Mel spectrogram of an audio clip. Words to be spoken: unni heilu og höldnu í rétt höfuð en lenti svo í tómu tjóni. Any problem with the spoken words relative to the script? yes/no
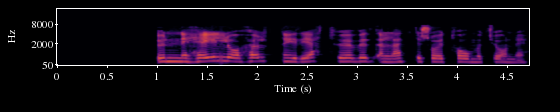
no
